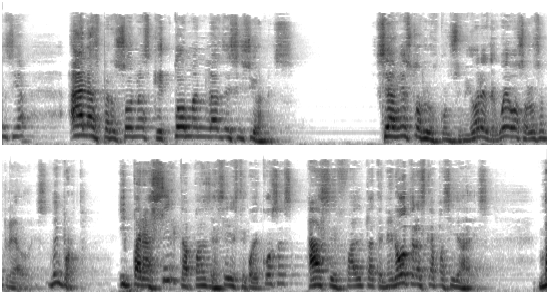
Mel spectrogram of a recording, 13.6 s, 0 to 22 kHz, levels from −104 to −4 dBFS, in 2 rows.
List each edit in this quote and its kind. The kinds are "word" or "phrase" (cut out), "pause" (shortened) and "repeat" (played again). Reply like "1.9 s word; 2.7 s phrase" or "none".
9.9 s word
